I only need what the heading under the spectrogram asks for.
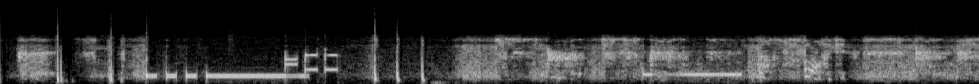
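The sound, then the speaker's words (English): A rapid run of touch-tone beeps as a dispatcher dials the fire department to transfer an emergency call, punctuated by clicks, followed by thin, muffled voices talking through the telephone connection. “Let me get the fire department on the phone to help you, okay?”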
